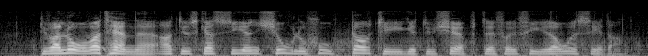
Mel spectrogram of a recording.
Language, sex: Swedish, male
